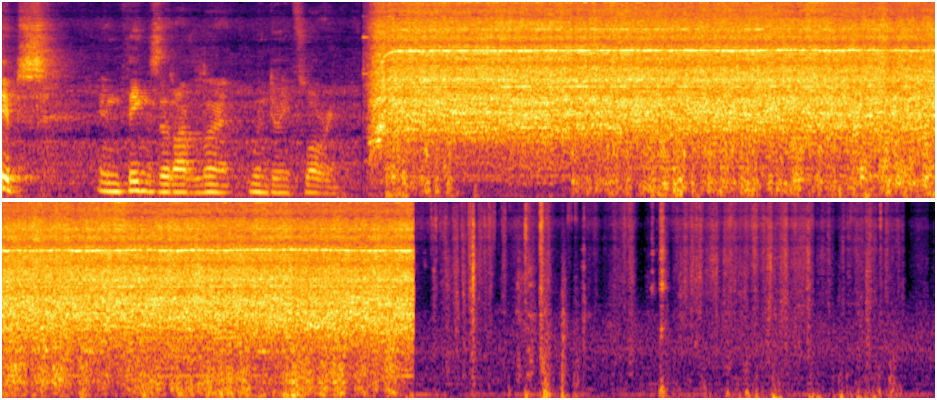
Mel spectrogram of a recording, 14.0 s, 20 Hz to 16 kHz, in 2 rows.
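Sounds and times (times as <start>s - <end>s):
vacuum cleaner running: 2.7s - 10.1s.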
